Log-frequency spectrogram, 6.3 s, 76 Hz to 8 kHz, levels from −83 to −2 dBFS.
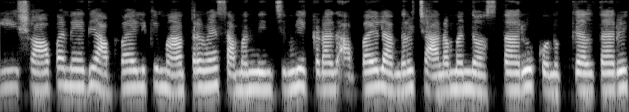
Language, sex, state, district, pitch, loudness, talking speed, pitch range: Telugu, female, Andhra Pradesh, Krishna, 200 Hz, -15 LUFS, 135 wpm, 195-215 Hz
